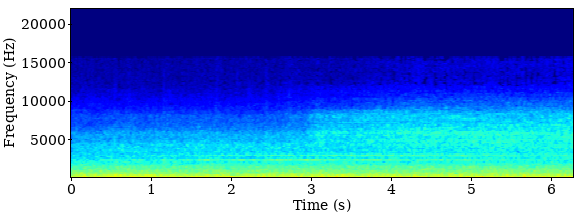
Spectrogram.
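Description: Steady hum of a stationary Hankyu electric train standing with its doors open, its air-conditioning and onboard electrical equipment running, with a faint steady whine over the top from about halfway in.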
